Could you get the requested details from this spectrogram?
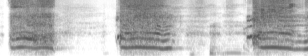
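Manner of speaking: high, loud repeated screams of shock; retold screaming. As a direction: scream out in panic, again and again. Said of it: "like, screaming".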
